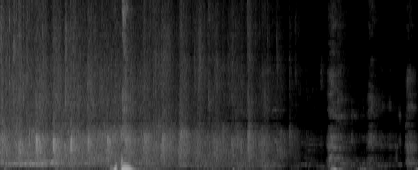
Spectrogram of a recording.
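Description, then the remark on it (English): An audience applauds in a dense, steady wash of clapping that gradually thins out and fades, with a brief vocal exclamation partway through and scattered claps trailing off at the end. “Thank you, big clap from the audience.”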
